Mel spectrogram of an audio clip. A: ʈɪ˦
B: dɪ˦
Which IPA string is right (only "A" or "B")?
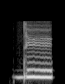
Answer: B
